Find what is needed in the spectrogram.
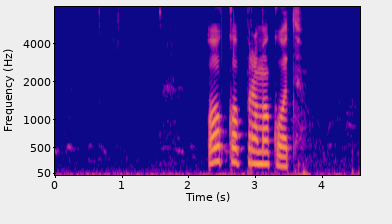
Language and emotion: Russian, neutral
